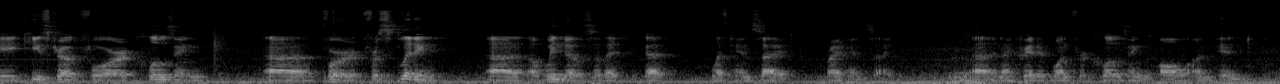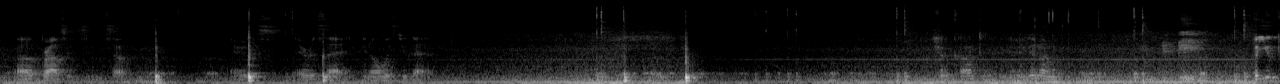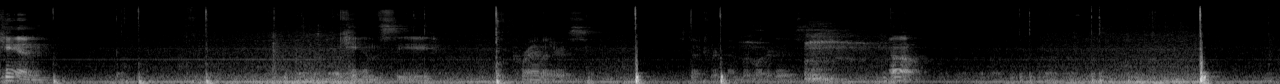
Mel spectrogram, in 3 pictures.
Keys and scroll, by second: 23.2 ↺, 26.0 super+p, 26.8 alt+p, 27.5 ctrl+p, 30.4 BackSpace, 31.8 shift+super+p, 32.7 alt+super+p, 37.4 alt+super+p.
